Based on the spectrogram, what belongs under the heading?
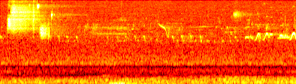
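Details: Nelson's sparrow singing in a Maine saltmarsh: one brief, breathy hissing buzz like a sharp gasp, then quiet. Faint chirps and thin wavering notes from other birds follow.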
